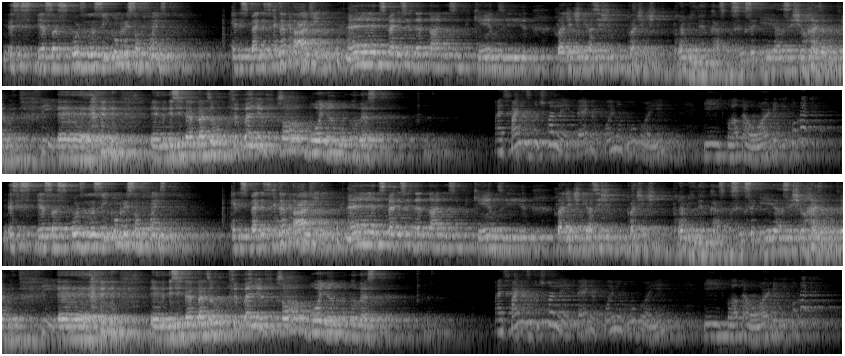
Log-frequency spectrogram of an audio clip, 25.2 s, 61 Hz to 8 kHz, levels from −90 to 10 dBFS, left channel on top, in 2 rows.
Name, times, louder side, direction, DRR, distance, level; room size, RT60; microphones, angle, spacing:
voice 1, 0.0-2.5 3.4-4.9 5.2-9.8 10.1-18.2, equal, 40° right, 0 dB, 6.0 m, -29 dB
voice 2, 4.1-5.5 13.1-13.7 20.0-22.6 23.1-24.7, equal, 10° left, -1 dB, 2.3 m, -38 dB
27.0 x 19.5 x 8.3 m, 2.1 s
head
